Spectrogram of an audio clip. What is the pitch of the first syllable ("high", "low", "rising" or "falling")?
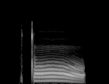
falling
